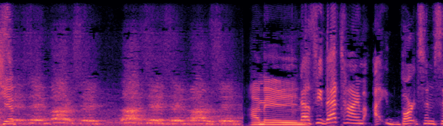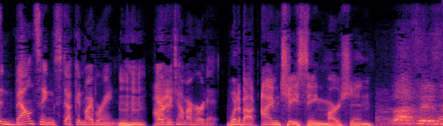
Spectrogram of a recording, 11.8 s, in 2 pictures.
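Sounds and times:
soccer crowd chanting: 0.0s - 3.3s, 10.9s - 11.8s
speech: 0.0s - 11.8s.

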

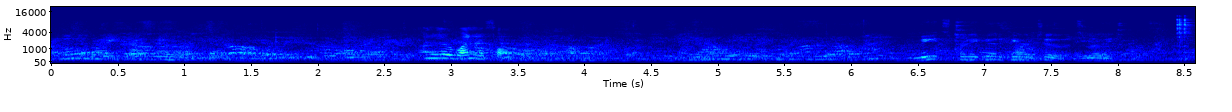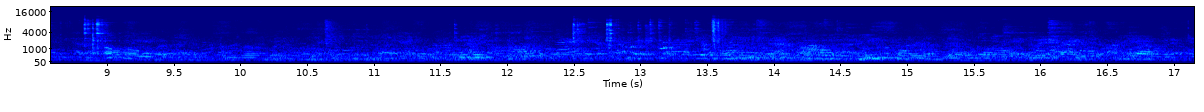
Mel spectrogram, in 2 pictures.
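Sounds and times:
murmur of chatter from many people: 0.0s - 17.1s
speech: 2.9s - 3.9s, 6.5s - 8.3s
utensils and dishes clinking and rattling: 6.7s - 7.0s, 8.4s - 9.1s, 11.6s - 14.5s.

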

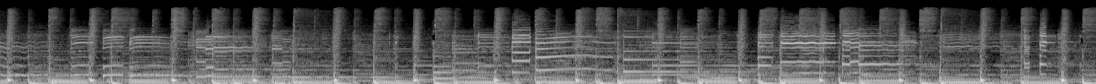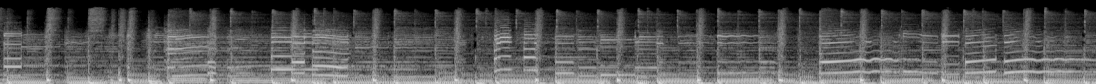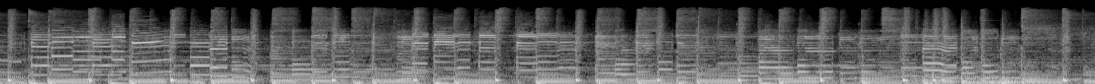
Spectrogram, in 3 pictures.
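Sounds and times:
electric guitar lead in a clean tone: 0.0s - 32.8s
rock band with steady drums and bass: 0.0s - 32.8s.

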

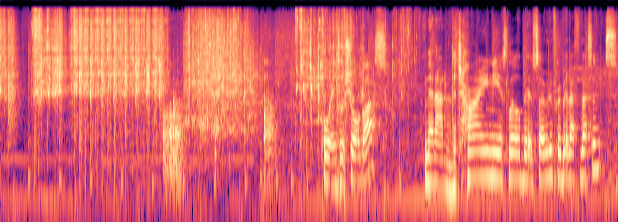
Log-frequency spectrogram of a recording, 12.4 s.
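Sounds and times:
cocktail shaker with ice being shaken: 0.0s - 5.2s, 5.9s - 8.4s
speech: 6.5s - 7.8s, 8.5s - 12.3s.

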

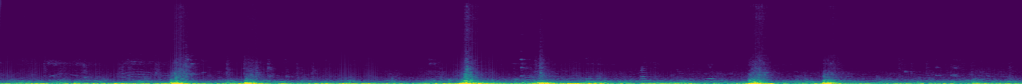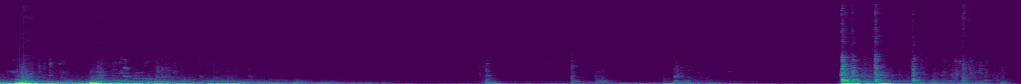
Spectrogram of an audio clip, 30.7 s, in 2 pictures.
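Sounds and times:
funicular cliff railway: 0.0s - 20.0s.

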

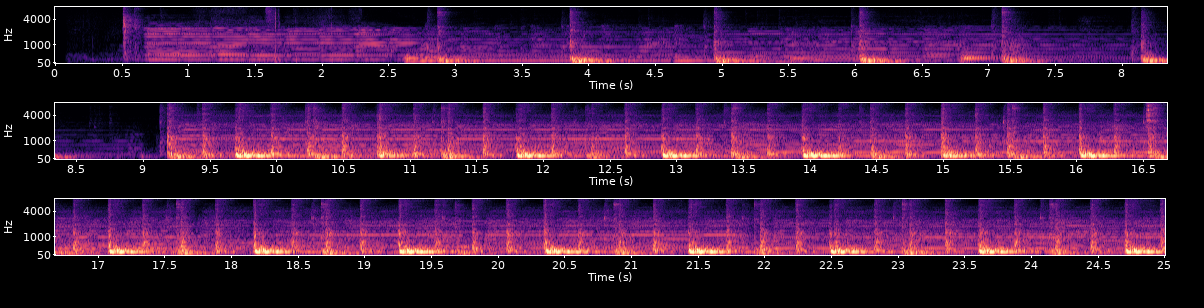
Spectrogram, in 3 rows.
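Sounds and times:
four-four rock drum beat: 2.8s - 3.2s, 3.8s - 4.3s, 4.9s - 5.2s, 6.0s - 7.5s, 8.1s - 8.6s, 9.2s - 24.9s.

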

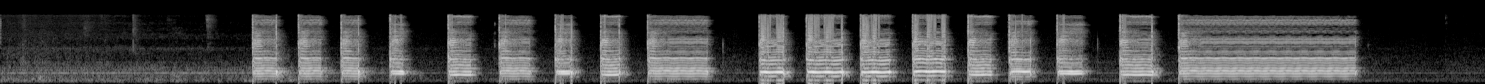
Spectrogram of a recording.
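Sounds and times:
stylophone march: 2.5s - 13.6s.

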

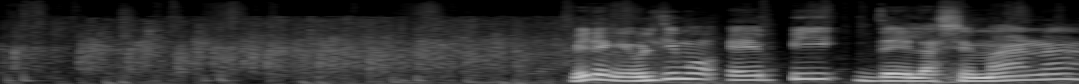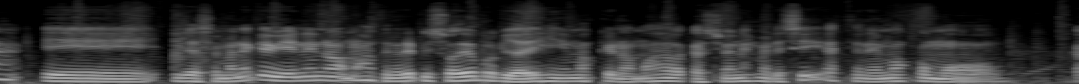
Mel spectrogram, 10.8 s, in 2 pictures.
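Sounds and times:
applause: 0.0s - 3.3s
speech: 2.8s - 10.7s.

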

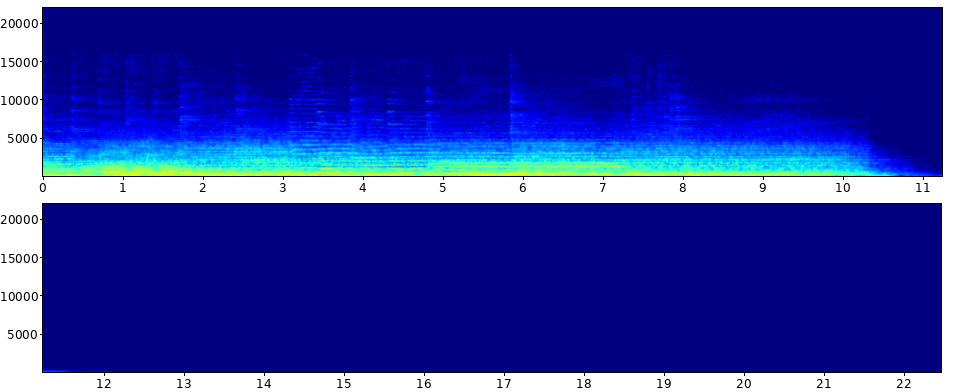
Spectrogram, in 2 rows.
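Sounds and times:
baroque canon backing track: 0.0s - 10.8s.

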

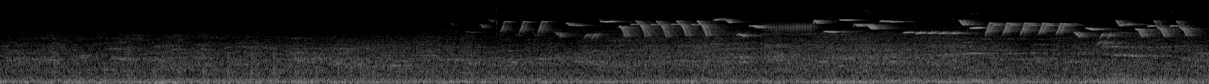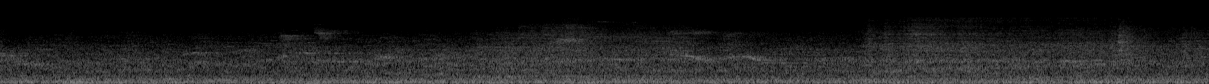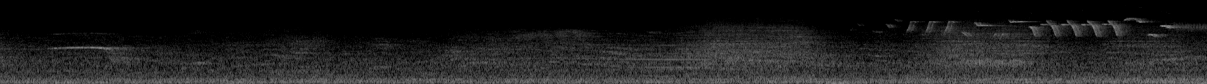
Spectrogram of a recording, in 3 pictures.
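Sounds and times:
children playing in a garden: 0.0s - 36.2s
birdsong in a garden: 4.4s - 12.1s, 32.7s - 36.2s.

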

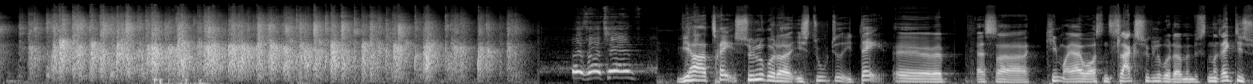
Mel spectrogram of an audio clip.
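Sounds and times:
studio audience clapping for a panel on a Danish cycling program: 0.0s - 5.4s
speech: 6.0s - 12.5s.

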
